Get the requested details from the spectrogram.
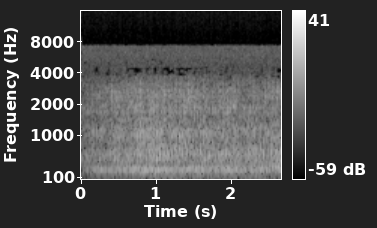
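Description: A steady, loud engine drone holds at an even level, a broad rumbling roar of an airplane engine warming up after the throttle is cracked open a little, with no voices over it.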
